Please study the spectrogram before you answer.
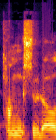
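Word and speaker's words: Tang Soo Do: Um I know I pronounced it tang instead of tongsudo like mo you're supposed to I guess, but that's my English accent to it.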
